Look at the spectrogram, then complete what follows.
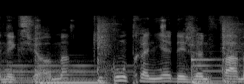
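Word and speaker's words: NXIVM: pour son implication dans la secte une 80 prononcé nexium tout contraignait des jeunes femmes à l'esclavagé sexuel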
